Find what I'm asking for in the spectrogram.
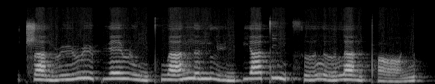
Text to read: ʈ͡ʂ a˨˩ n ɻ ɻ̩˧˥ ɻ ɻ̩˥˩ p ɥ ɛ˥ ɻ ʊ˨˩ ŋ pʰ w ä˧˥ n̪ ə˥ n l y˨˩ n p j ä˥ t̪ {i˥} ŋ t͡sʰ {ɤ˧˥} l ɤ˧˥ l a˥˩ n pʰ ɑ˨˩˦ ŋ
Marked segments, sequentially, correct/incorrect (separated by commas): incorrect, correct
